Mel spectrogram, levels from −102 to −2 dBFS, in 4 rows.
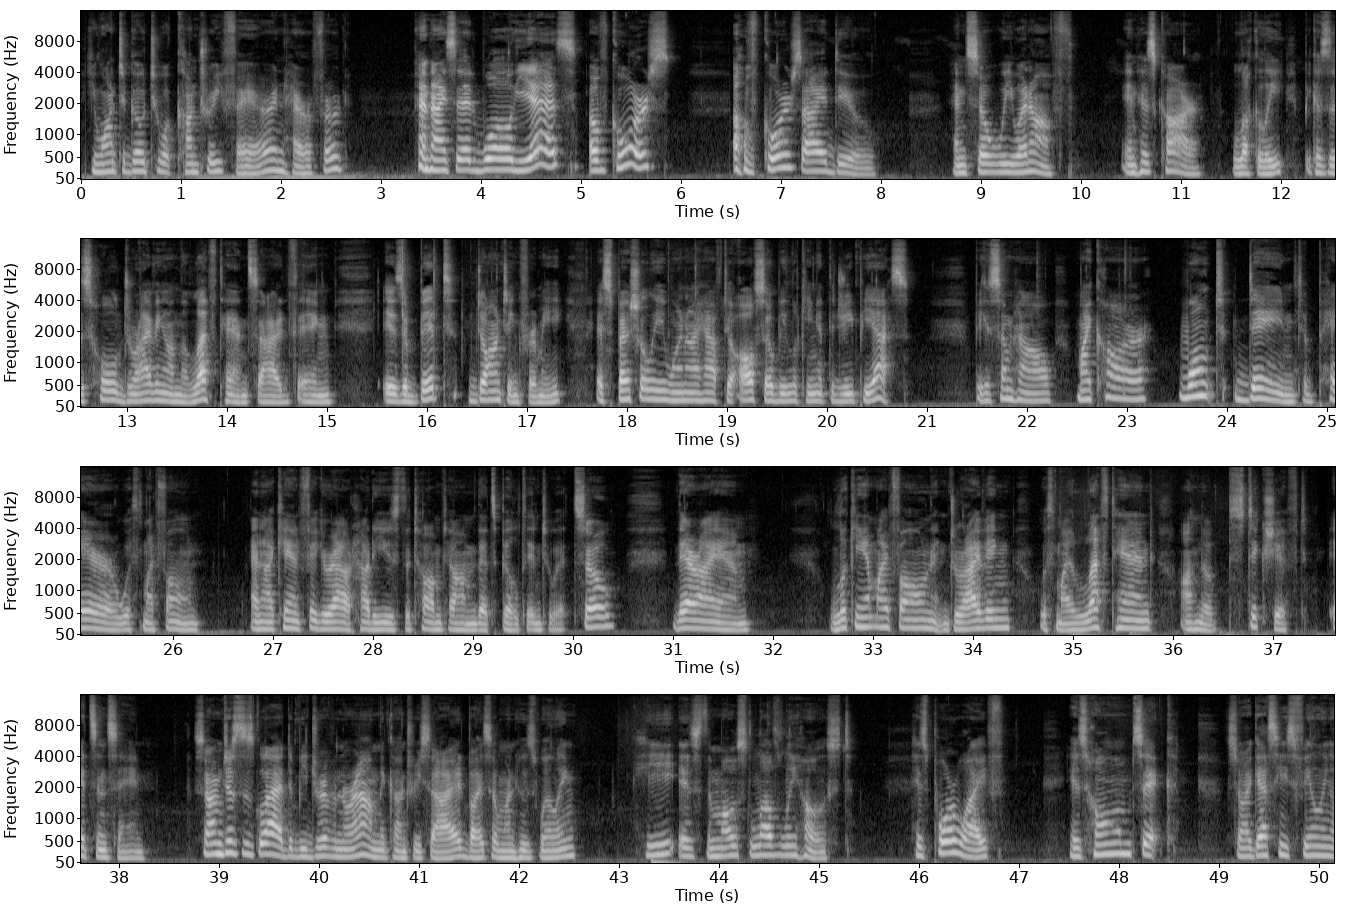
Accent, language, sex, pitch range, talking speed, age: American, English, female, 145-195 Hz, 160 wpm, 50-69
